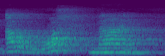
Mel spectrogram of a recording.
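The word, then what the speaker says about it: الرَّحْمٰن: Jadi ketika kita mendapati suatu huruf yang terdapat tanda tasydid seperti ini, maka kita harus membacanya dengan menekan. Jadi Ar-Rahman, Ar-Rahman.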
